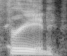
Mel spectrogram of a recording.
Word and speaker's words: Fried: freed fre we got looks like Fred sounds like freed I know I've become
